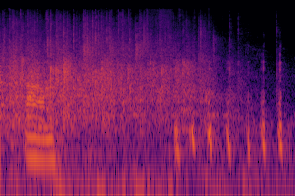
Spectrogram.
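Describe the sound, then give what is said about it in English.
A crowd applauds in a dense wash of clapping, with a brief cheer early on. The sound then thins out into a handful of evenly spaced single claps. “Applause would normally happen right now.”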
